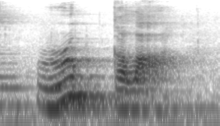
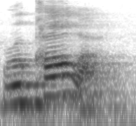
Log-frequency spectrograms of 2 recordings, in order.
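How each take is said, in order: First: The stress falls on the first syllable. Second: The stress falls on the second syllable. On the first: This is the Finnish pronunciation of the name. The speaker calls it right. "the first syllable is always stressed" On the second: This is how outsiders say the name. The speaker calls it wrong. "we grew up hearing everyone say Rukala"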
